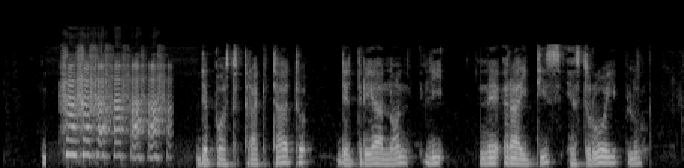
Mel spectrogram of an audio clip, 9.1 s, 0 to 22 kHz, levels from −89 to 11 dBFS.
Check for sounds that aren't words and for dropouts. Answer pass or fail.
fail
